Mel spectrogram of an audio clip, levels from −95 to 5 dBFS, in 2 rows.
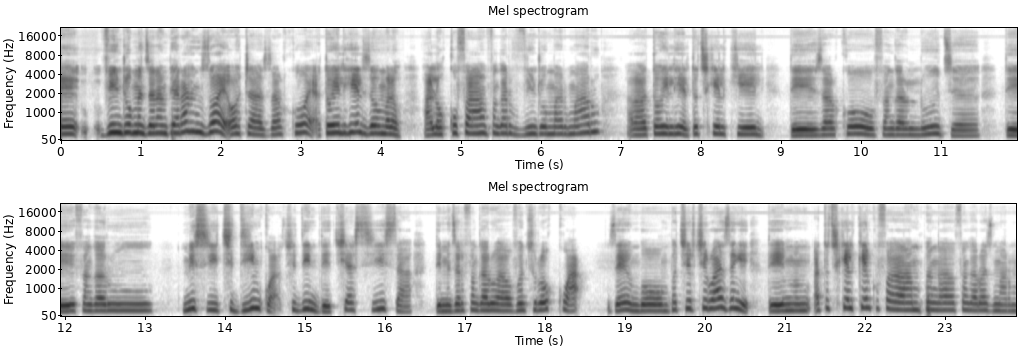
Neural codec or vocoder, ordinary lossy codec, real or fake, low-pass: none; none; real; none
